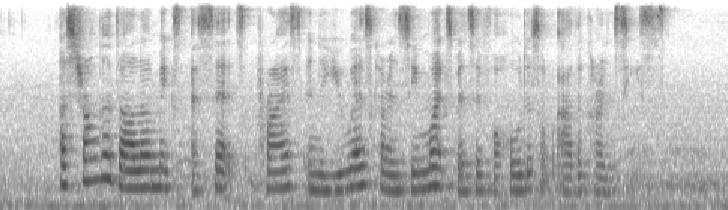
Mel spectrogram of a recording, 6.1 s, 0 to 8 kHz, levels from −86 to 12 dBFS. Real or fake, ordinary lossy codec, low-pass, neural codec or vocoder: real; Opus, 64 kbps; 7.2 kHz; none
